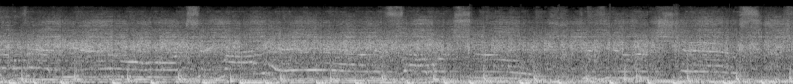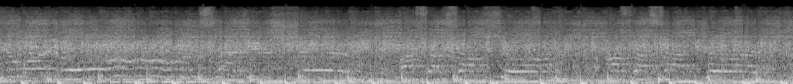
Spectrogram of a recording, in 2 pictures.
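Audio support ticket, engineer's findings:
Hard clipping throughout. Fuzz on louder passages. Some gain stage (converter, number format or later stage) overdriven by about 7 dB; around a tenth of samples cut flat. Waveform: squared-off peaks. Spectrogram: extra harmonics smeared high up on loud moments.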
